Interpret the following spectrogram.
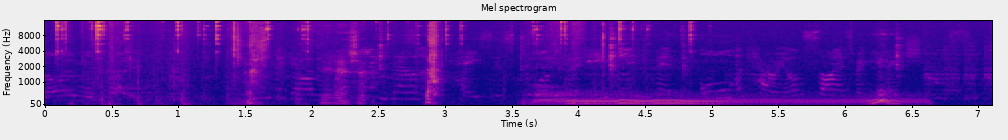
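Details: Pet dog Laksa, inside a caravan, growling through the window at a deer seen for the first time: a low, steady rumbling growl of about three seconds follows a stretch of human talk.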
